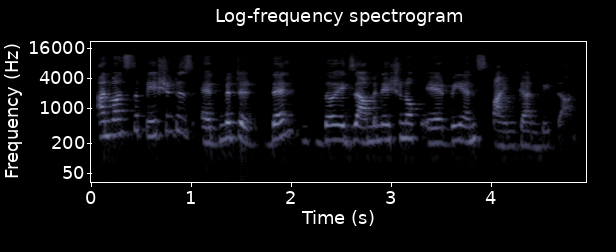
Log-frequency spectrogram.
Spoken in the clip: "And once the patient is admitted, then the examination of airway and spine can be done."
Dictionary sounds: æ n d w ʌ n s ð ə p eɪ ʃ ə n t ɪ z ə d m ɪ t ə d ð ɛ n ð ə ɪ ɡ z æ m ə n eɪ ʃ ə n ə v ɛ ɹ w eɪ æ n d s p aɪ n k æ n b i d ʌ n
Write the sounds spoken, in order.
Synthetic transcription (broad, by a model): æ n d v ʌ n s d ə p eɪ ʃ ə n t ɪ z ə d m ɪ t ə d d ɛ n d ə ɪ ɡ z æ m ə n eɪ ʃ ə n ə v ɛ ɹ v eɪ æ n d s p aɪ n k æ n b i d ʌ n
